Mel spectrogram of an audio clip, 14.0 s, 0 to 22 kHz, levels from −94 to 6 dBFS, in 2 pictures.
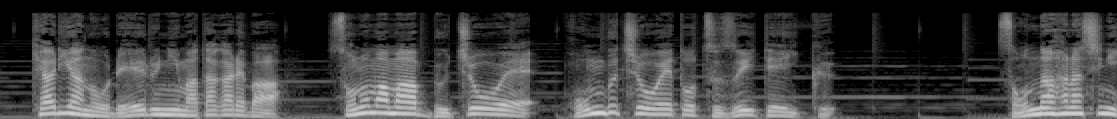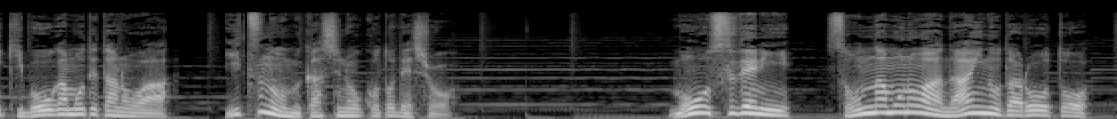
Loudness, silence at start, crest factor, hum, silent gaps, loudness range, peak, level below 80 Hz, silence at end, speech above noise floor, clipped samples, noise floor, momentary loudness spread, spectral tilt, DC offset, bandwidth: -20 LUFS; 0.2 s; 16 dB; none; none; 5 LU; -4 dBFS; -52 dBFS; 0.2 s; 33 dB; under 0.1%; -53 dBFS; 12 LU; -6 dB/octave; under 0.1%; 14 kHz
